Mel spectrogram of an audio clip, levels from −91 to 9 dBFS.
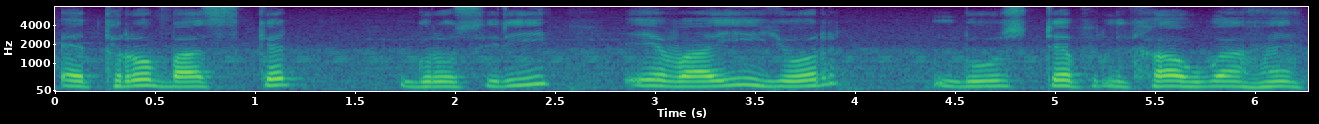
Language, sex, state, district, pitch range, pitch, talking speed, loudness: Hindi, male, Uttar Pradesh, Lucknow, 180-205 Hz, 185 Hz, 85 wpm, -17 LUFS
